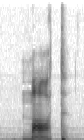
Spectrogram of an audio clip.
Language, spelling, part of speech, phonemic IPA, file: Swedish, mat, noun, /mɑːt/, Sv-mat.ogg
- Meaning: food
